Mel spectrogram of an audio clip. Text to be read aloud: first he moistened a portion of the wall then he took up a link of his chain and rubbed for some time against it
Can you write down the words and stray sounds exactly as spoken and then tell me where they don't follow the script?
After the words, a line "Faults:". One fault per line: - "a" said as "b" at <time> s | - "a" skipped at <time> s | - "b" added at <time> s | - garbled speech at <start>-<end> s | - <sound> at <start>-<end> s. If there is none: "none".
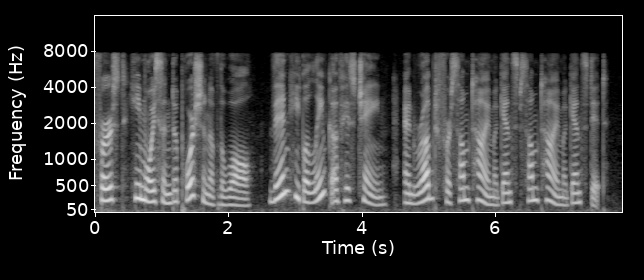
first he moistened a portion of the wall then he a link of his chain and rubbed for some time against some time against it
Faults:
- "took up" skipped at 3.1 s
- "some time against" added at 6.4 s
